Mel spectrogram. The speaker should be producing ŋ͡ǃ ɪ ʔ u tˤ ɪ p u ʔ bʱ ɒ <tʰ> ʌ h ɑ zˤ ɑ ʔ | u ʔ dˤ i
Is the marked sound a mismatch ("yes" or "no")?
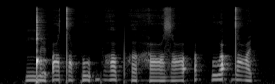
yes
